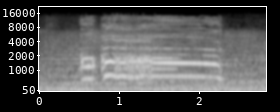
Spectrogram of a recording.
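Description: One loud, close cock-a-doodle-doo from a rooster, a rising call held into a long drawn-out wavering note that ends abruptly, alone against quiet background.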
